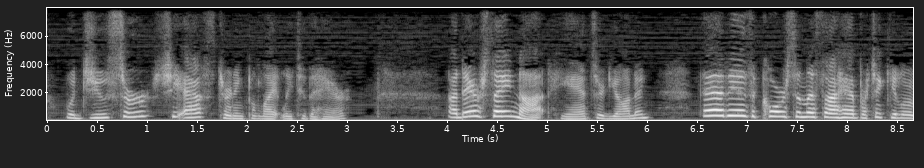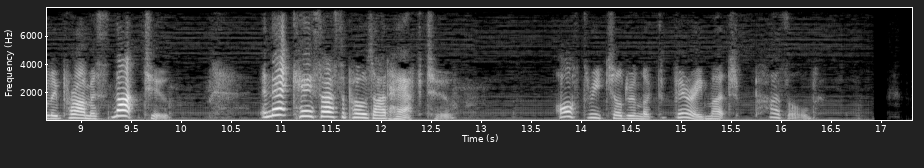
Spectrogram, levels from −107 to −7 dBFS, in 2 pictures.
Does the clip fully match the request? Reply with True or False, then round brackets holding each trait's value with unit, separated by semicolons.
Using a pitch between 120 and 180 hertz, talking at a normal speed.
False (255 Hz; 150 wpm)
